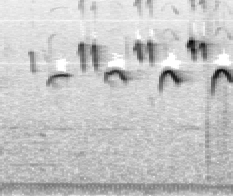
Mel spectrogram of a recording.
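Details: Yellow-cheeked tit giving a chain of sweet whistled notes, some short and paired, some longer and arched, with one sharp click near the end and a low hum underneath.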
